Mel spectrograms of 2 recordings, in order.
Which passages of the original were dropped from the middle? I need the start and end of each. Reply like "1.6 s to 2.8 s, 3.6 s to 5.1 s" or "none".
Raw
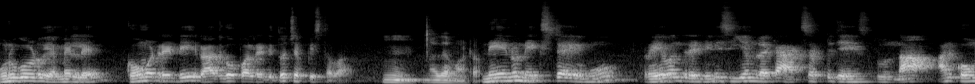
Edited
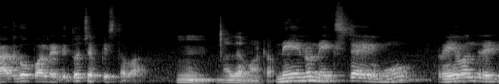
none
